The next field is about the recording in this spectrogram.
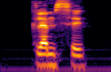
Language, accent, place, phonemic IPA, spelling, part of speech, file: French, France, Lyon, /klam.se/, clamecer, verb, LL-Q150 (fra)-clamecer.wav
- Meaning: to snuff it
